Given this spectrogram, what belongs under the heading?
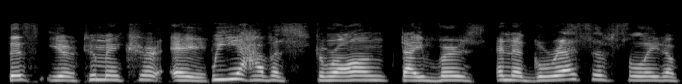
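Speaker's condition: Cerebral palsy, mild

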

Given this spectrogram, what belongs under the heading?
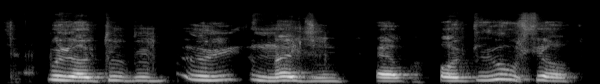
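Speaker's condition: Cerebral palsy; born not breathing

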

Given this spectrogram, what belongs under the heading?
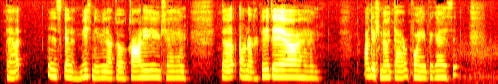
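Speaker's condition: Down syndrome; speech therapy when young

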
